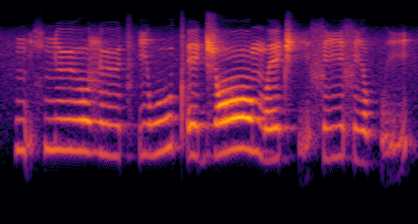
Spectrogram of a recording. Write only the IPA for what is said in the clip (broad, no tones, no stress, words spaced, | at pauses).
ŋḭçɲʉːʊ̯ɮʉː t͡sʼiwutʼe d͡ʒɔː ŋʷe t͡ʃʼḭɬiːɬiə̯ kʷḭ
